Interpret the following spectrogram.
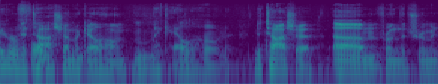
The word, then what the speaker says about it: Natascha McElhone: And what is her how do you say her Natascha McElhone McElhone.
